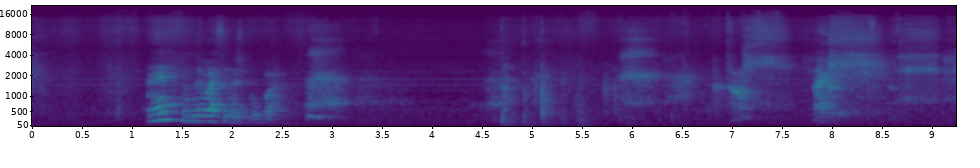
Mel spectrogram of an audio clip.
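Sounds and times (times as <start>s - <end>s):
speech: 1.2s - 2.6s
young child imitating airplane motor with mouth: 7.0s - 9.2s.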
